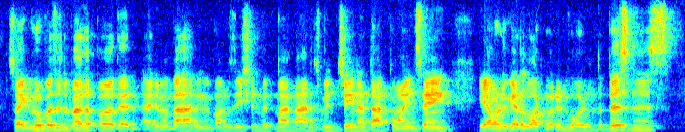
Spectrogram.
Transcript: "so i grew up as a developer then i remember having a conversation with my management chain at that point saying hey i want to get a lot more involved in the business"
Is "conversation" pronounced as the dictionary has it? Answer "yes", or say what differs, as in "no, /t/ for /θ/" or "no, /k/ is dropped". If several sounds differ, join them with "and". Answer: yes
